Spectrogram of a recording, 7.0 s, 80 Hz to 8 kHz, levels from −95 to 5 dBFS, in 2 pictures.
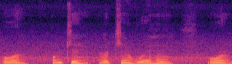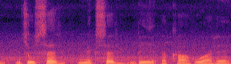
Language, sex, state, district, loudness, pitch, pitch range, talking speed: Hindi, male, Rajasthan, Bikaner, -20 LUFS, 135 Hz, 130-140 Hz, 105 wpm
